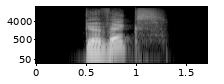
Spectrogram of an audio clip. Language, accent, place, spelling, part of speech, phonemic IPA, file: German, Germany, Berlin, Gewächs, noun, /ɡəˈvɛks/, De-Gewächs.ogg
- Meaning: 1. plant 2. a person who has been raised in a given region or educated in a given institution, especially a young talent 3. ulcer, tumor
